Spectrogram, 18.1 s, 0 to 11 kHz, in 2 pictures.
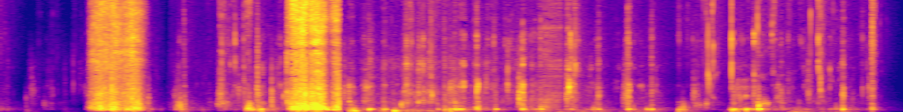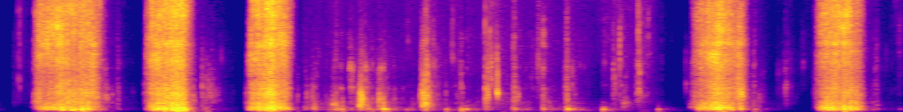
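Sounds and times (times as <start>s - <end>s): loud noodle slurps: 0.9s - 1.6s, 2.2s - 8.4s, 9.4s - 13.5s, 16.0s - 16.6s, 17.2s - 17.8s
wet chewing: 1.7s - 8.8s, 12.0s - 18.0s.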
